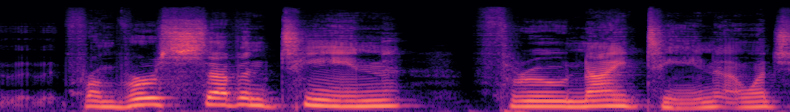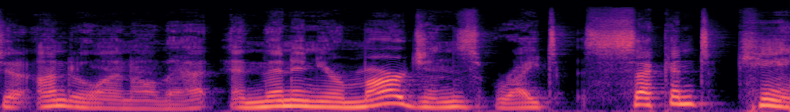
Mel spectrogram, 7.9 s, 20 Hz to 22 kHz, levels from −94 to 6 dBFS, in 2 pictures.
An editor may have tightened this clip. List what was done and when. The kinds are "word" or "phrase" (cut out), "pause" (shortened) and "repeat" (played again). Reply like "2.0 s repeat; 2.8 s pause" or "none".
none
